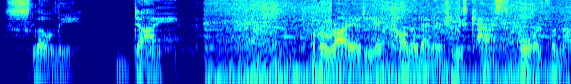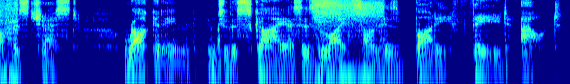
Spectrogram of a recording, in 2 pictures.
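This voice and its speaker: A man's voice: very deep voice, fairly even intonation, measured pace. A man narrating a scripted audio drama, recorded at some distance from the microphone with noise behind him. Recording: distant mic with background noise.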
